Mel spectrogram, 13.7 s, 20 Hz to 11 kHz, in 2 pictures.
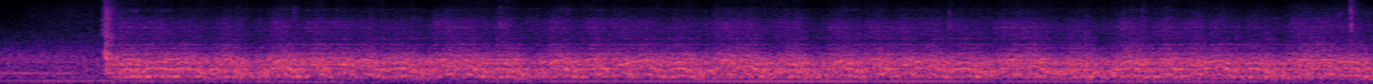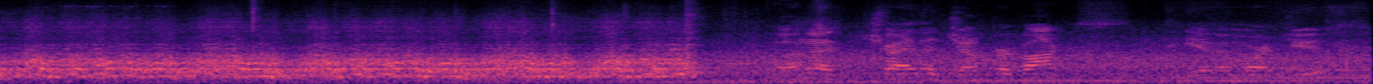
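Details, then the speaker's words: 1988 Bayliner Avanti 3250, starboard 260 HP 5.7 L Chevy 350 (replacement used engine), OMC Cobra outdrive, sat 6+ years: even cranking for about ten seconds without a single flub, no spark; points ignition. "we're not getting a spark we should be getting like even a little flub but we're not getting even a flub you know so it's concerning"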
